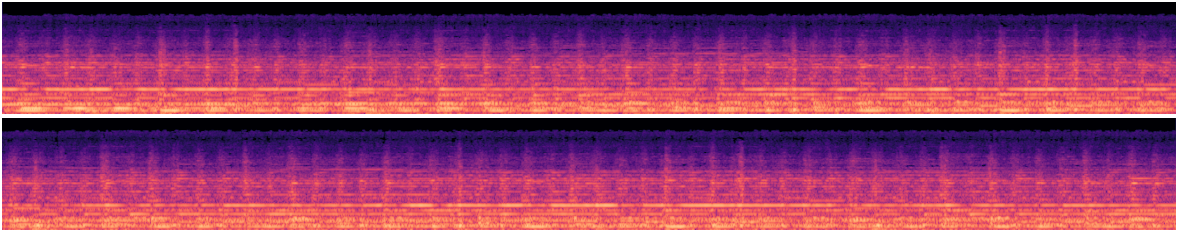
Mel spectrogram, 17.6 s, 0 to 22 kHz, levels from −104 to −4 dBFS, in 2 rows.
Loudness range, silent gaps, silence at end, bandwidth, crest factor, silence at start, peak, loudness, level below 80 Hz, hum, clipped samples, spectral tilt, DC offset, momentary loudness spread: 2 LU; none; 0 s; 6.4 kHz; 16 dB; 0 s; -6 dBFS; -22 LUFS; -40 dBFS; none; under 0.1%; -9 dB/octave; under 0.1%; 4 LU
